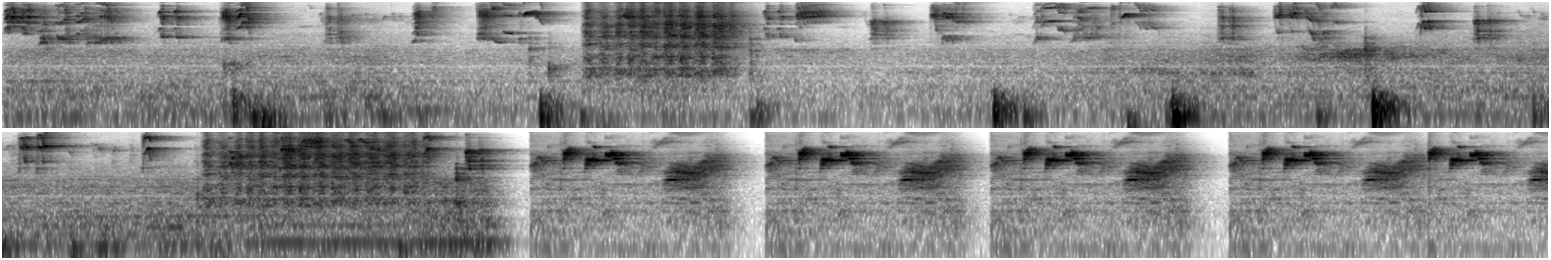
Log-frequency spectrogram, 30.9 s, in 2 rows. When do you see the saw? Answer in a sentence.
You can hear the saw from 5.8 to 7.3 s and from 17.4 to 19.8 s.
